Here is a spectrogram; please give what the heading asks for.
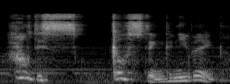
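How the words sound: It is said in a weird put-on accent.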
